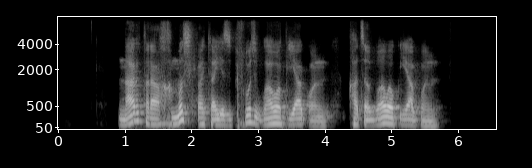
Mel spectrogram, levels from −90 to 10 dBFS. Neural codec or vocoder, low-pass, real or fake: codec, 16 kHz, 1 kbps, X-Codec, HuBERT features, trained on general audio; 7.2 kHz; fake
